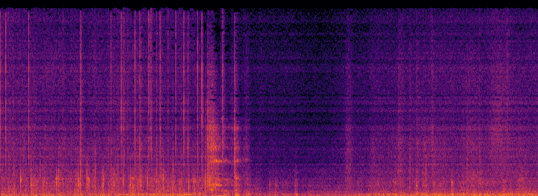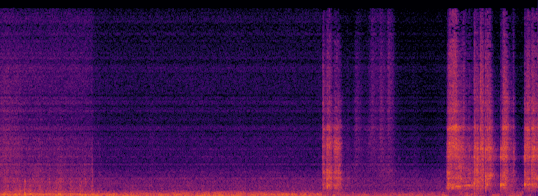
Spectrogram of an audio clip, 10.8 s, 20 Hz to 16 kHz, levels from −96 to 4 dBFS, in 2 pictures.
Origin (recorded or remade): remade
